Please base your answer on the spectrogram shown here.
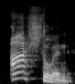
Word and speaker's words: Aislinn: And in Scotland, we pronounce the name Ashlin. We don't even think about it. We just see that name and we're like, "That's Ashlin. It's Ashlin."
